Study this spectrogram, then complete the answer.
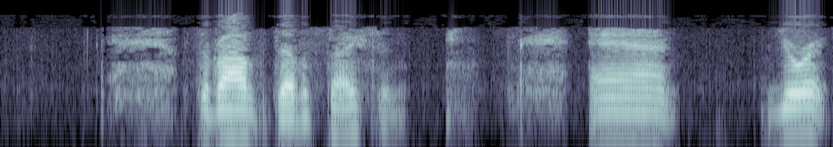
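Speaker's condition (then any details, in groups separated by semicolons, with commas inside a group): Vocal cord paralysis after stroke; wheelchair user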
